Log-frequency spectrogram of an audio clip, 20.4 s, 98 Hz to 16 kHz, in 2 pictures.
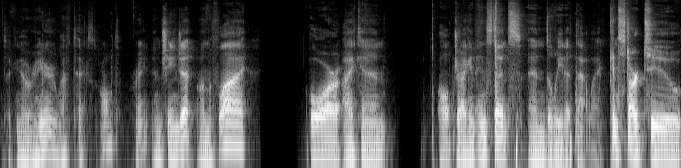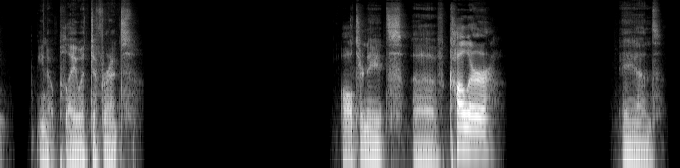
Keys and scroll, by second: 7.4 alt+BackSpace.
